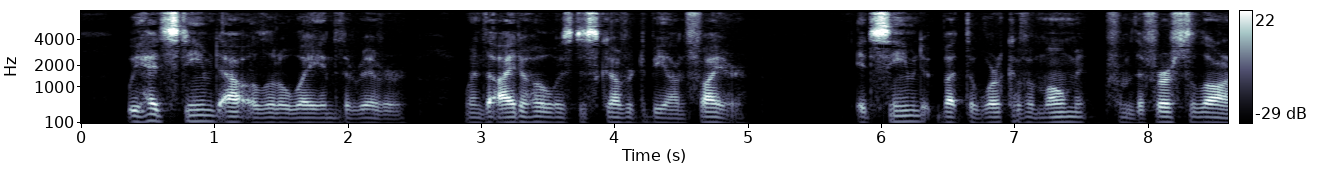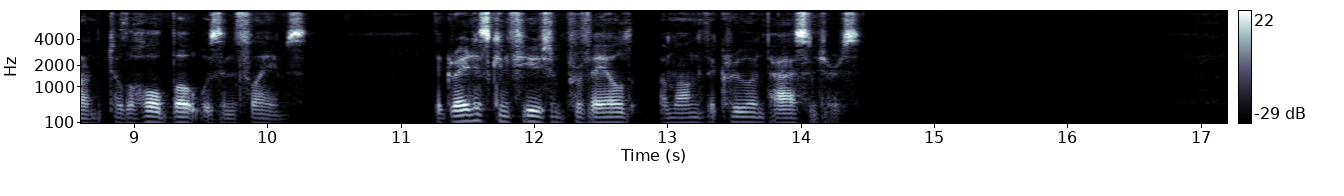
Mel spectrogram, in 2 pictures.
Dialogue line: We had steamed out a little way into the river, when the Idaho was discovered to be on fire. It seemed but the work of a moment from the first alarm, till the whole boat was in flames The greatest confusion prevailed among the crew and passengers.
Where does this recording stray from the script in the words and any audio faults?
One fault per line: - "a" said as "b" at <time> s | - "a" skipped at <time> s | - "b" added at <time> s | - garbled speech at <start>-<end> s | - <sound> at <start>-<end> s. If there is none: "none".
none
